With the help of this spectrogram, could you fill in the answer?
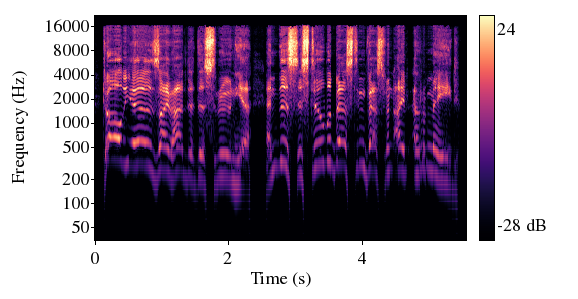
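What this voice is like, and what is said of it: Raspy old man's voice. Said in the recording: “he cackled in a raspy old voice”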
